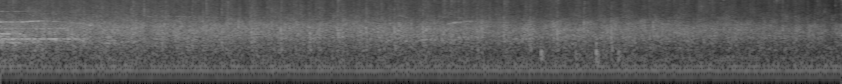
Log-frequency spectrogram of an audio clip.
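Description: A crowd applauds steadily for about ten seconds at a Workers' Left event in Australia, welcoming a returning speaker. A dense, even patter of many hands clapping holds fairly loud throughout and eases slightly toward the end.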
